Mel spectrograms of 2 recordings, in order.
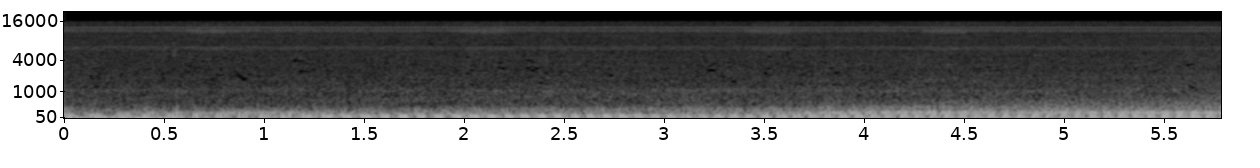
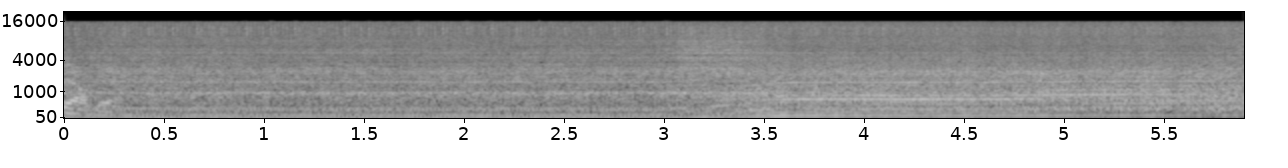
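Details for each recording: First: BMW 325ti E46 Compact inline-six that runs like a three-cylinder instead of a smooth six: low, lumpy rumble with an uneven pulse at idle, likely misfiring on several cylinders, cause not yet confirmed. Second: BMW 325ti inline-six: petrol engine ticking over evenly, then a smooth steady step up in revs, no misfire or knock, normal idle.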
